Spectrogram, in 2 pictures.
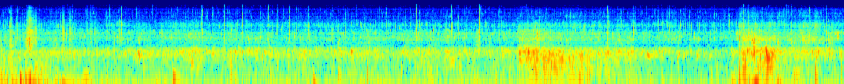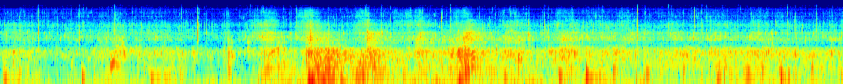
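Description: Water noise recorded with the camera underwater: a muffled rushing and gurgling with many faint scattered clicks, and several louder surges of water noise every few seconds, the strongest about two-thirds of the way through.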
